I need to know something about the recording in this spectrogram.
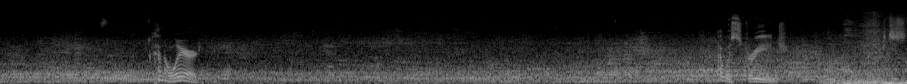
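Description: Race car engines roar at high speed.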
